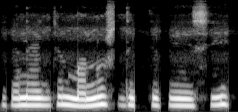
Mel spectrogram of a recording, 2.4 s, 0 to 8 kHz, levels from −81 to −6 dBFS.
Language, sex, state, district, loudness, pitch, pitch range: Bengali, male, Assam, Hailakandi, -13 LUFS, 190 Hz, 185-200 Hz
